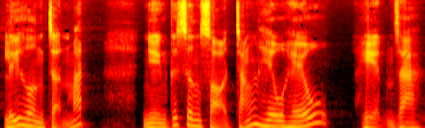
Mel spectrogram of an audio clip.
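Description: A man's voice: mid-range voice, very animated, moderate pace, darkish tone. A man narrating a ghost story with dramatic, rising and falling delivery.

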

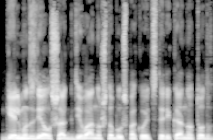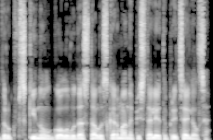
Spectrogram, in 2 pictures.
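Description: Deep-voiced male audiobook narrator. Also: steady tone, fairly quick, clean tone, dry recording, clean studio sound.

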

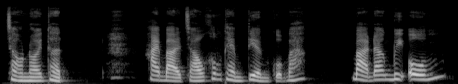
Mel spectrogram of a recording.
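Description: A woman's voice: medium pitch, moderate pace, dry recording, clean studio sound, close to an everyday voice. A woman voicing a poor young village girl who speaks politely and pleads. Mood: pleading.

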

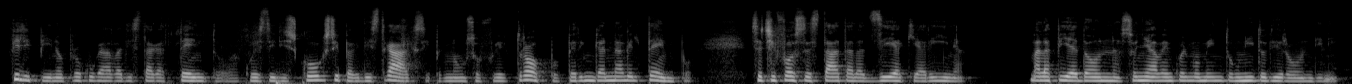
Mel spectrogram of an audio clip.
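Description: A woman narrating a classic novel for an audiobook, reading in a measured, expressive way. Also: lowish voice.

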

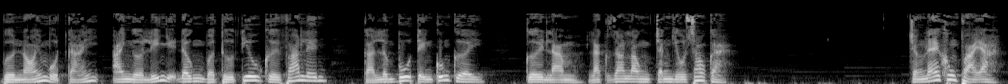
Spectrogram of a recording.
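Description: A man narrating a novel as an audiobook in a steady storytelling way. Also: medium pitch, a little fast. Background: faint music.

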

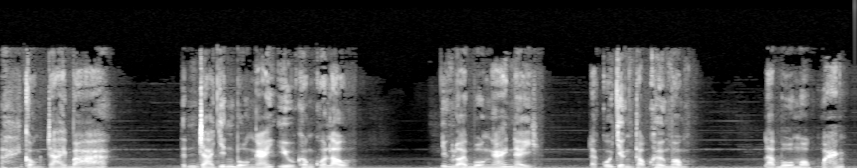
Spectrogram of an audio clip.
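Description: A man voicing a stern older woman who works as a village sorceress, speaking gravely and with authority. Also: deep voice, moderate pace, long pauses, faint music behind, close to an everyday voice. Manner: grave, commanding.

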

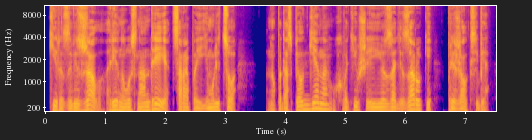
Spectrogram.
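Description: A young man narrating a first-person story in a measured, low-key way. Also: lively intonation, creaky, mellow, no echo, studio quality. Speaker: audiobook narrator.

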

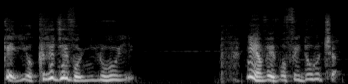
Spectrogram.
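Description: A woman reading an audiobook, voicing a gentle young woman who pleads softly and tearfully. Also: medium pitch, lively intonation, extremely slow, slightly rough, pitched above the performer's own voice, exaggerated voice. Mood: pleading.

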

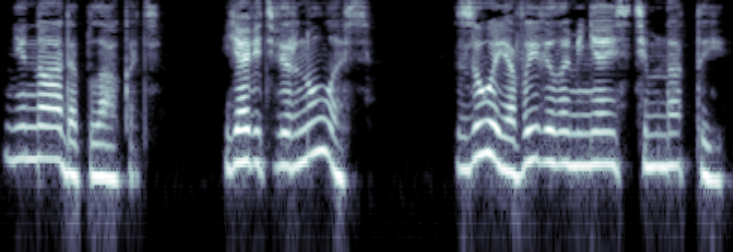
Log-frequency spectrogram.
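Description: A woman's voice: a little high, lively intonation, takes it slowly, sharp tone, dry recording, studio quality, voice pushed up, heavily acted. Woman doing a dreamy little girl in a trance. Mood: weak, tender.

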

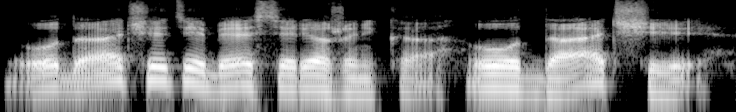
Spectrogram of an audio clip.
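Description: A man voicing an old, scheming male crime boss with a creaky, syrupy, falsely affectionate voice on the phone. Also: medium pitch, expressive, takes it slowly, no echo, studio quality. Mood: fawning.

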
